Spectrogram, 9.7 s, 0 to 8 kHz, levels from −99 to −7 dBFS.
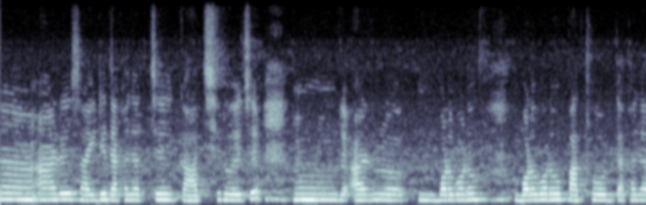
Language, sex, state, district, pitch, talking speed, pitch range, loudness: Bengali, female, Odisha, Malkangiri, 225 Hz, 105 wpm, 220-235 Hz, -16 LUFS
